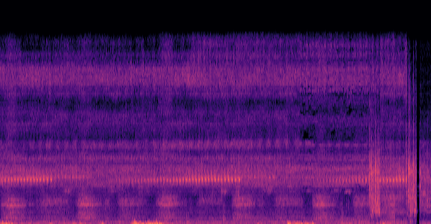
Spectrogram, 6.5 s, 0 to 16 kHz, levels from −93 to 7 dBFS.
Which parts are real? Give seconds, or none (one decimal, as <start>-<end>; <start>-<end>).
4.5-5.7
